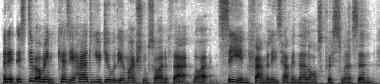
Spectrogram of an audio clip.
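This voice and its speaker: Woman, British accent, lowish pitch, chatty interviewer, empathetic and affirming. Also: fairly even intonation, fast talker, rough recording. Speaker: interviewer and host. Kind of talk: conversational interview.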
